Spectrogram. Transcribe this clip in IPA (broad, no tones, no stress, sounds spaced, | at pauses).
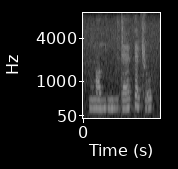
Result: ŋ ɒ mʲ u ŋ i d æ k æ ʈ͡ʂ o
